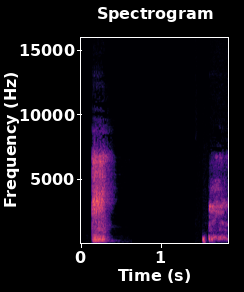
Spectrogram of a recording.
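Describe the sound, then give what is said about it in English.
Two sharp, breathy sneezes about a second and a half apart, each a loud noisy burst, with silence between them and no talking. “Bless you.”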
